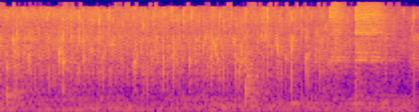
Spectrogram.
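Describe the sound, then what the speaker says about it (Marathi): Curry leaves hit hot oil with mustard seeds and cumin, crackling and sizzling busily up close, with a sharp burst of spitting near the end as the frying intensifies. "जिरं फुलून झाल्याच्या नंतर कढीपत्त्याची पानं टाकून घ्यायच्यात."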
